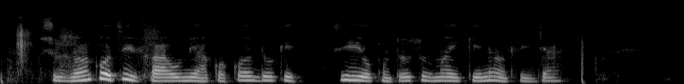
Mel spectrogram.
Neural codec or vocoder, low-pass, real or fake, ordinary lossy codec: none; 9.9 kHz; real; Opus, 16 kbps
